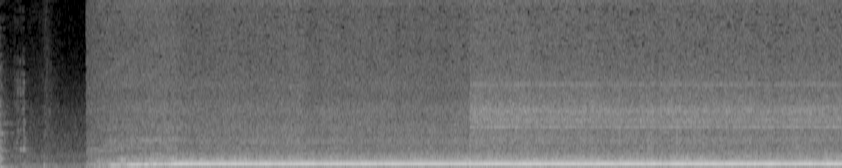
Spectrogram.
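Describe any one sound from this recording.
A table saw motor starts up and spins up to a steady high whine.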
